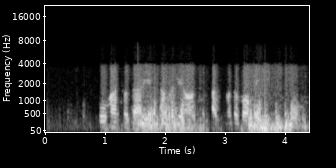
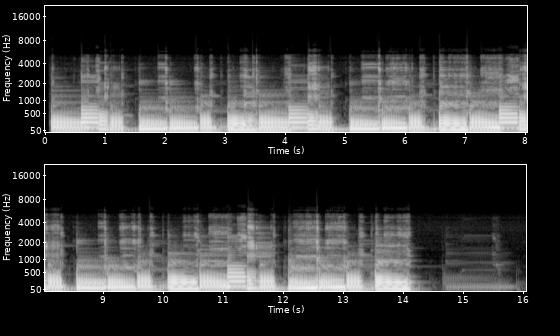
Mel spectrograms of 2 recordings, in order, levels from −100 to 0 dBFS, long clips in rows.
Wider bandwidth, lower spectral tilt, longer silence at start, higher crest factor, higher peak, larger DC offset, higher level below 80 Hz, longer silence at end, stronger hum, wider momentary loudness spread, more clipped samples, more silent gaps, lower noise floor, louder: second, 4.1 kHz vs 5.2 kHz; second, -8 dB/octave vs -12.5 dB/octave; first, 0.9 s vs 0.1 s; about the same, 16 dB vs 12 dB; about the same, -2 dBFS vs 0 dBFS; neither; second, -34 dBFS vs -20 dBFS; second, 0 s vs 1.85 s; neither; first, 9 LU vs 4 LU; neither; neither; first, -64 dBFS vs -51 dBFS; second, -17 LUFS vs -12 LUFS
